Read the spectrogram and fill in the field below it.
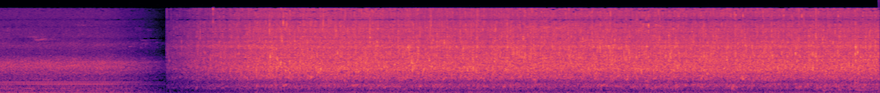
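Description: A steady wash of water trickling and burbling over rocks, continuous, with a brief dip near the start before the flow settles into an even, unbroken rush.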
